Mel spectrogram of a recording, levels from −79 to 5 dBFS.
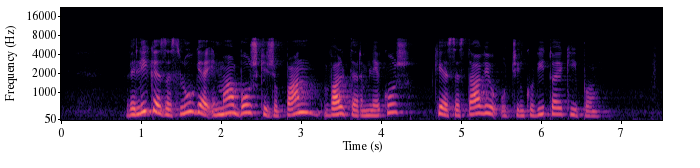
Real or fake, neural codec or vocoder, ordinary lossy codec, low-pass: real; none; none; 7.2 kHz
